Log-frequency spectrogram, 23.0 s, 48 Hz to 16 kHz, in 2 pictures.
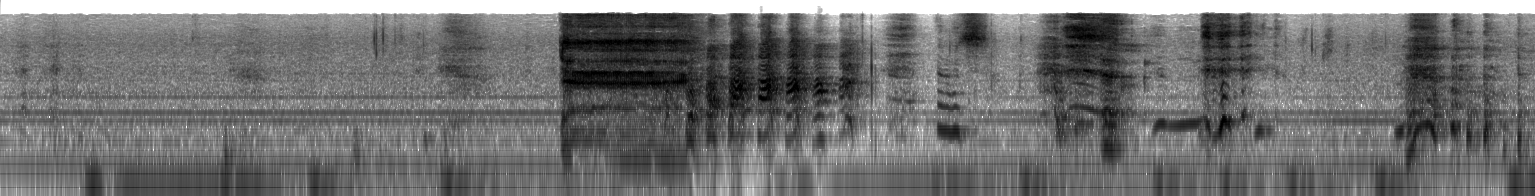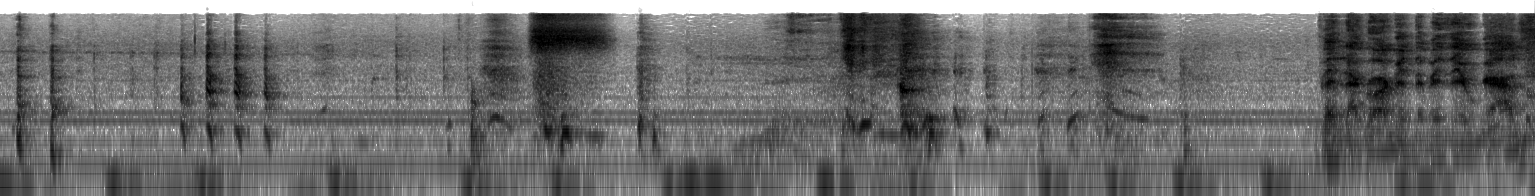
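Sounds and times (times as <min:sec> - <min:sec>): people laughing: 0:05.2 - 0:06.5, 0:07.9 - 0:16.5, 0:17.6 - 0:20.5.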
